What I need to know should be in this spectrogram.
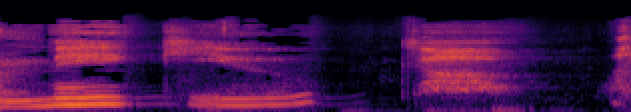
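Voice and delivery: drawn-out, deliberate promise; slow teasing. Acted. Caller repeating a promise to tease Jack, slowly. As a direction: stretch each word out slowly.

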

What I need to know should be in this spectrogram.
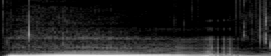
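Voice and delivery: ordinary delivery

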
